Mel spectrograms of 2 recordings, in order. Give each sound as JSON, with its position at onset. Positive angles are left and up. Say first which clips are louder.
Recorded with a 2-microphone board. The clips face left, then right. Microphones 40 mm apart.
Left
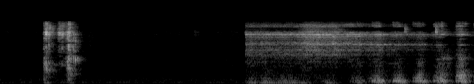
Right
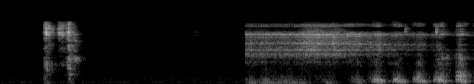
{"t": 0.4, "sound": "tape being pulled", "louder": "left 1 dB", "side_deg": 30, "distance_m": 0.9}
{"t": 2.5, "sound": "laughter", "louder": "right 2 dB", "side_deg": -25, "distance_m": 1.2}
